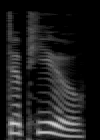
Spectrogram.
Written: depew

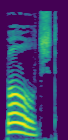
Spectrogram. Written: bulged

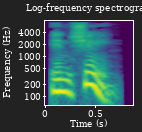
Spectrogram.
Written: enchain

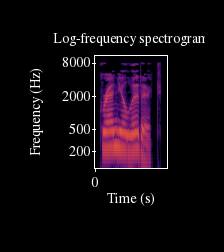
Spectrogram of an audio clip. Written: granulitic

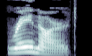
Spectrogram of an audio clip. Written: Raynard

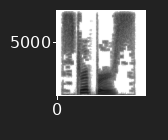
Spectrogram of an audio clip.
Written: stripper's

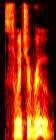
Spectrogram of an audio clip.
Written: switcheroo

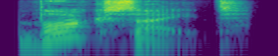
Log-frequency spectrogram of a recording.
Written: bauxite

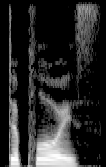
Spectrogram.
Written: deploys

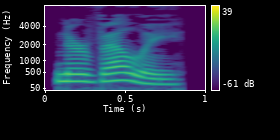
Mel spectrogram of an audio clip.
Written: nirvelli

